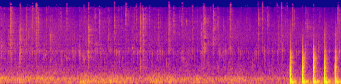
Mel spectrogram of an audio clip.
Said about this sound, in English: One evening, as he was watching the coffee boil and the bacon sizzle in the pan, and thinking of how snug his cabin was with the storm raging outside, there came a knock on the door.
